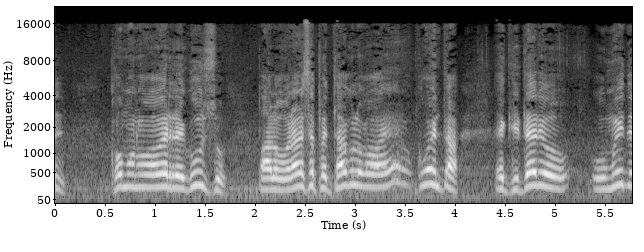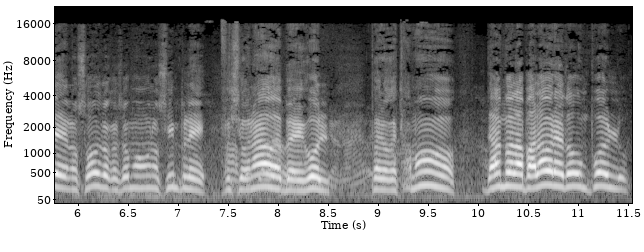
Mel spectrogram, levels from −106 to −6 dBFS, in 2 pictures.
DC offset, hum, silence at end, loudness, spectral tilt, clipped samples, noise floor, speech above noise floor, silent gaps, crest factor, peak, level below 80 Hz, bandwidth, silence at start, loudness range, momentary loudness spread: under 0.1%; none; 0.05 s; -20 LUFS; -5.5 dB/octave; under 0.1%; -47 dBFS; 27 dB; none; 18 dB; -2 dBFS; -60 dBFS; 17 kHz; 0 s; 3 LU; 12 LU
